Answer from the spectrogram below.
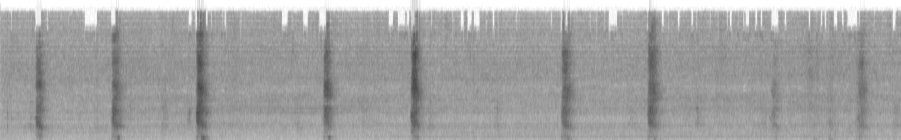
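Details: A pet cat, reported to have been coughing for some time and never seen by a vet, gives about nine short, sharp coughs over thirteen seconds while in the living room; owner wonders asthma or hairball.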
